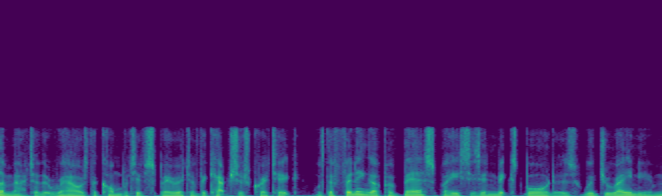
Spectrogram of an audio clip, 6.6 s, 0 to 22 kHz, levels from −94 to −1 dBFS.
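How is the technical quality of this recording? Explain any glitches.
The technical quality of this recording is good, with no glitches to explain in the wideband telephone speech, which reaches up to 7.7 kHz.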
